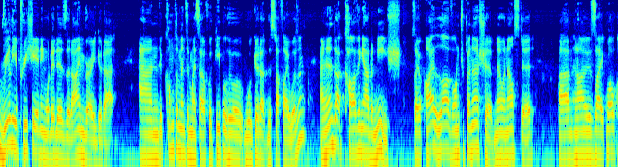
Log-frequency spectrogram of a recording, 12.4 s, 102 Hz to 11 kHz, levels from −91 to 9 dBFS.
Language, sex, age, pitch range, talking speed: English, male, 20-39, 125-155 Hz, 215 wpm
